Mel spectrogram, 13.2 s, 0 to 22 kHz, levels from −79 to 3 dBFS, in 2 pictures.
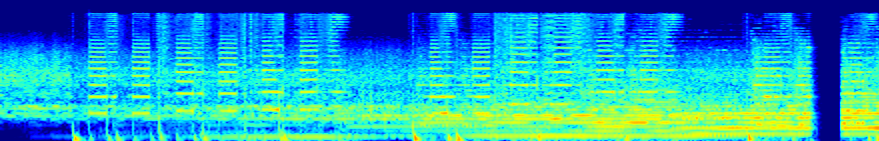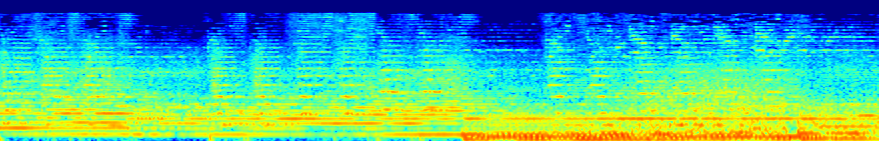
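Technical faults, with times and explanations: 2.73–3.80 s, train of clicks: about ten uneven clicks, roughly 7.5 per second, near signal level, likely interference or a faulty connection injecting repeated pulses.
6.07–6.34 s, long network dropout: about 240 ms of audio never arrived; the gap is filled with fading, then briefly silent, sound, likely from lost network packets.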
